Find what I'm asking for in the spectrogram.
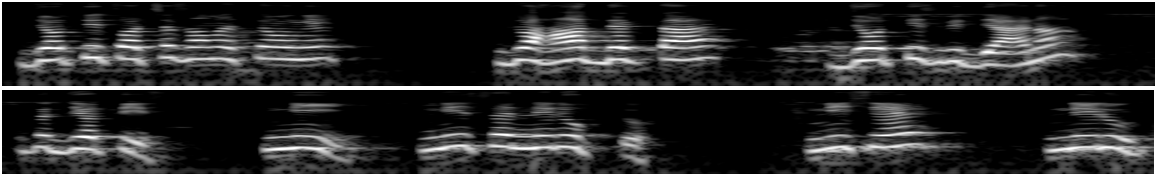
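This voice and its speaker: A man's voice: extremely high pitch, dull audio. A male teacher, giving a classroom lecture and drilling students with repeated questions and answers. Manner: repetitive call-and-response drilling.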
